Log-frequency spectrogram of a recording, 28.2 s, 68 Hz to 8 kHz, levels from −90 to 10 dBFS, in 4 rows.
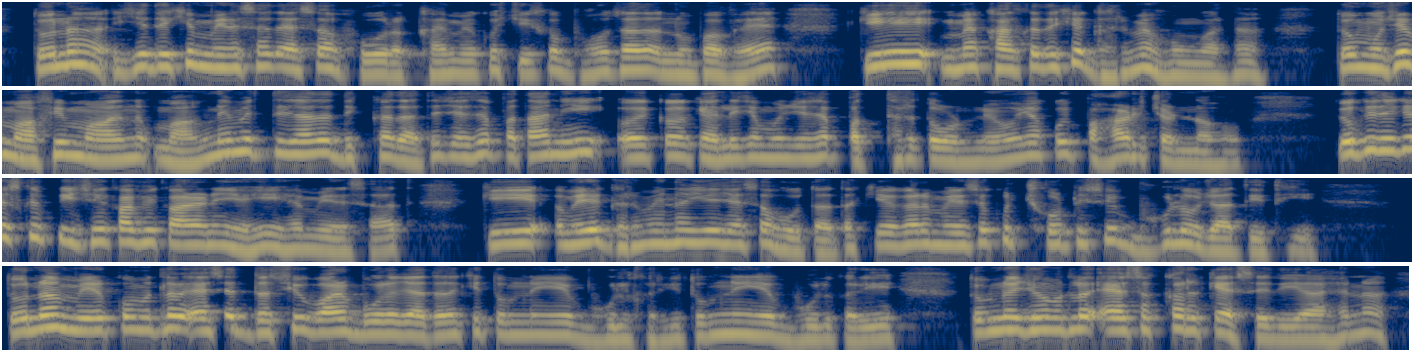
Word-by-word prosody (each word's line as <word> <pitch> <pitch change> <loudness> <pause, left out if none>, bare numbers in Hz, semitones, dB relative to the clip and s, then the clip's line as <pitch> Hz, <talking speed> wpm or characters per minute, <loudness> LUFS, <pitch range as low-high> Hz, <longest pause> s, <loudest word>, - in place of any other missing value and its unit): तो 195 +2 +2
ना, 225 -3 +3
ये 205 +8 0
देखिए, 210 +3 +2
मेरे 195 -2 +1
साथ 210 +2 -3
ऐसा 180 +3 0 0.2
हो 140 0 +1
रखा 135 +1 -5
है। 135 - -2
मेरे 140 -1 -5
को 170 - -6
इस - - -9
चीज़ 140 -1 -8
का 170 - -2
बहुत 145 +3 -6
ज़्यादा 175 0 +5
अनुभव 135 -3 -2
है 175 - +1 0.4
कि 230 +2 +6
मैं 200 +3 0
खासकर, 185 0 +1
देखिए, 205 +5 +2
घर 130 - -7
में 195 - -1
होऊँगा 125 -7 -5
ना, 140 -3 -8 0.4
तो 195 +1 +1
मुझे 200 +4 +5
माफ़ी 175 +1 +2
मान 170 -3 +1
माँगने 150 - -1
में 250 +1 +2
इतनी 230 -1 -5
ज़्यादा 215 +2 +4
दिक्कत 175 -2 -2
आती 150 +6 0
है, 190 - -9
जैसे 185 +4 -1
पता 190 +2 +2
नहीं, 220 +3 0 0.2
एक 175 +2 -2
कह 170 -2 +3
लीजिए, 165 +3 -3
मुझे 175 0 -4
जैसे 185 +3 -1
पत्थर 145 +3 -3
तोड़ने 140 -2 0
हों 155 +3 -2
या 200 - -1
कोई - - +1
पहाड़ 175 +5 0
चढ़ना 130 -8 -5
हो। 120 0 -10 0.4
क्योंकि 225 +5 +5
देखिए, 260 +2 +3
इसके 270 +2 -1
पीछे 225 -4 -2
का 220 0 +4
भी 210 0 -1
कारण 185 -2 +3
यही 160 -1 -3
है 150 0 -5
मेरे 140 -3 -5
साथ 130 +2 -7 0.4
कि 195 +3 +2
मेरे 205 +3 +6
घर 170 -5 -5
में 195 +2 -3
ना, 205 - -2
ये 210 0 +1
जैसा 190 0 -3
होता 140 -8 -3
था 135 - -6
कि 180 - -6
अगर 185 +2 0
मेरे 180 -1 -1
से 210 - -2
कुछ 225 +1 -7
छोटी-सी 200 +4 -5
भूल 185 - -5
हो 180 - 0
जाती 130 -3 -2
थी, 130 +1 -16 0.5
तो 190 +3 +2
ना 245 +3 +8
मेरे 210 -3 +3
को 225 - 0
मतलब 220 +2 +4
ऐसे 200 +4 +3
दसियों 185 +4 -2
बार 190 +1 +6
बोला 170 0 +1
जाता 160 -1 +3
था - - +3
कि, 180 +4 -9
"तुमने 165 -2 -6
ये 165 0 -1
भूल 130 -1 -8
करी, 120 +2 -12
तुमने 170 +3 -3
ये 160 -1 +2
भूल 130 -1 -8
करी। 125 +3 -4 0.4
तुमने 205 +4 +3
जो 215 +1 +2
है, 215 - 0
मतलब 225 +2 +3 0.2
ऐसा 210 +1 -1
कर 230 -3 +2
कैसे 140 -6 +3
दिया?" 130 -1 -1
है 155 - -7
ना? 180 +1 -6
180 Hz, 245 wpm, -21 LUFS, 145-210 Hz, 0.5 s, ना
